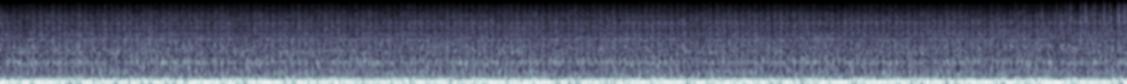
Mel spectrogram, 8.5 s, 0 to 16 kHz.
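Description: Dodge Charger's big-block V8 idling steadily.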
